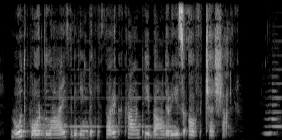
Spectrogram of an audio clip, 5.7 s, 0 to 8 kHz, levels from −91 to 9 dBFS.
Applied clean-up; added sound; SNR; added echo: neural mask model RNNoise.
